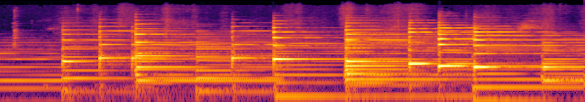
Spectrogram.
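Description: Slow background piano music: single notes and chords struck about once a second, each left to ring and fade.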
